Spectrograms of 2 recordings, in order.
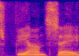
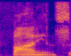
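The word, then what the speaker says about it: fiancé: Like right here, Heis explains that Ed's fiance had run off with a student cosmetologist who knew how to apply her feminine WS. And just the way that Ed pronounces it, fines instead of fiance.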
